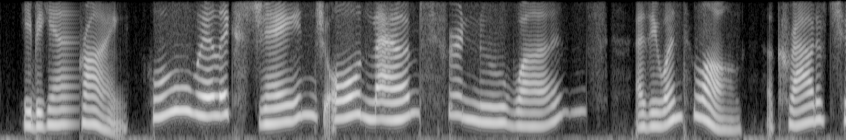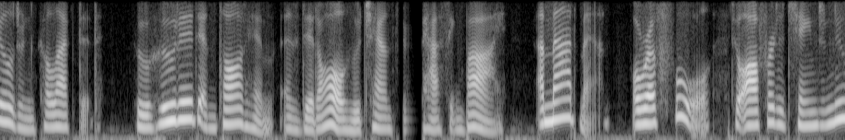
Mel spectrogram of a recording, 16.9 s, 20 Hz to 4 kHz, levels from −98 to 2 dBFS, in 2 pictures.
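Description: Long network dropout at 0.62 to 0.81 s: the sound breaks off and a fading buzz, lasting about 0.17 s, carries the last sound across the gap. The likely cause is a stretch of lost audio that never arrives, so the return at 0.81 s skips what was missing.

Short concealed packet loss at 12.39 to 12.43 s and again at 12.45 to 12.51 s: about 20 ms, then 40 ms, of audio arrive too late, and the receiver fills each hole by extending the preceding sound, heard as a brief smear or wobble before the real signal blends back.

A second long network dropout follows at 12.51 to 12.70 s, with a fading fill and then about 80 ms of silence before the sound resumes, minus the lost portion. Throughout, the sound stops at 4 kHz, which fits a G.711 call codec at 64 kbps.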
